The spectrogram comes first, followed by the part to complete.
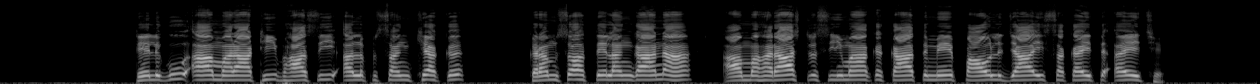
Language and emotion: Maithili, neutral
